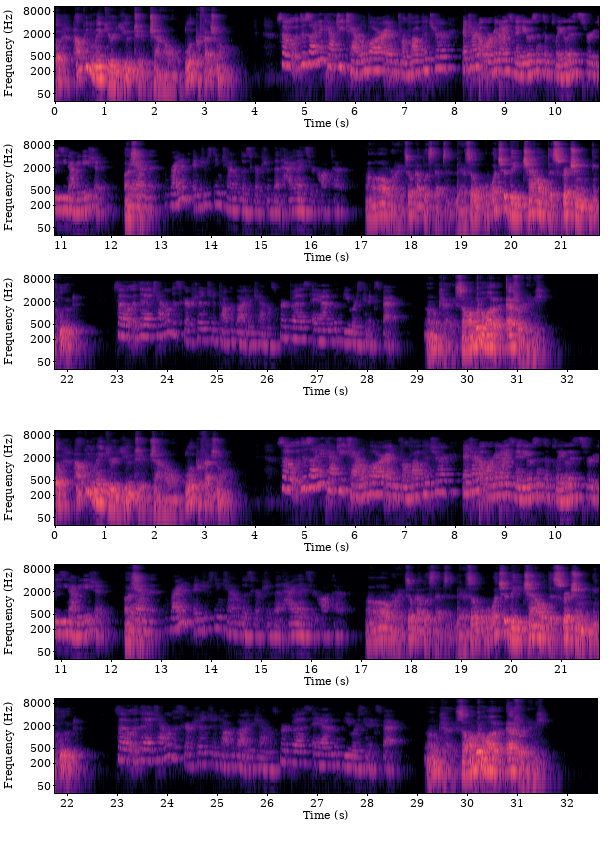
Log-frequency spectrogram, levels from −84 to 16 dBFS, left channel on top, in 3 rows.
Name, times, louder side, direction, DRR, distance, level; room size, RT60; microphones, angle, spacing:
voice 1, 0.0-3.4 12.3-12.6 17.1-22.2 29.1-31.5, equal, 60° left, -2 dB, 3.7 m, -29 dB
voice 2, 4.2-11.9 12.3-16.6 22.9-28.5, left 1 dB, 45° left, -4 dB, 3.6 m, -37 dB
11.0 x 10.5 x 4.6 m, 0.71 s
head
